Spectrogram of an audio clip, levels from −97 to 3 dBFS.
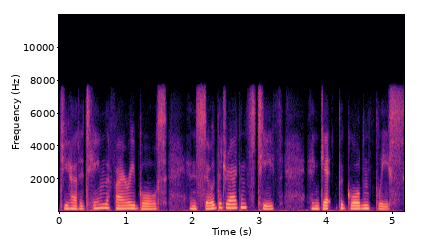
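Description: From 0.46 to 0.70 s and again from 4.15 to 4.22 s, AMR bit errors corrupt a few speech frames. Flipped low-priority bits misplace excitation pulses and skew gain and spectral values. Pitch and level hold, but the sound turns hoarse and gargly. A spectrogram shows smeared, noisy harmonics, and the waveform shows ragged, irregular cycles.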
